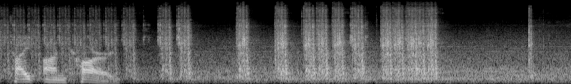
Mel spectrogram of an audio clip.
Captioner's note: clunky typing sounds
